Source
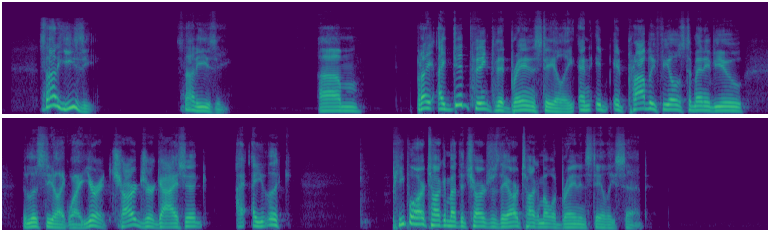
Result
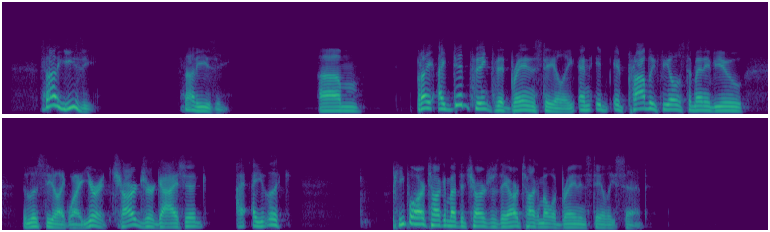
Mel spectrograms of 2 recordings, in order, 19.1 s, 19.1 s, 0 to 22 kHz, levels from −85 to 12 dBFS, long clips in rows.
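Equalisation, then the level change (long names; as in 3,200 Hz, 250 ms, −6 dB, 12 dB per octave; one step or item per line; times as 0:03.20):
loudspeaker in its box 130–2,400 Hz, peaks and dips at 140 Hz +5 dB, 210 Hz +4 dB, 670 Hz +7 dB, 1,400 Hz +4 dB
−6.0 dB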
